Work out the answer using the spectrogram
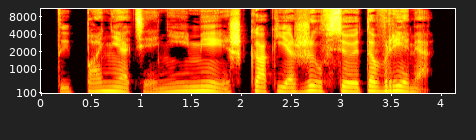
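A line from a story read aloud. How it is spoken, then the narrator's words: Hissed. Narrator (Russian): прошипел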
